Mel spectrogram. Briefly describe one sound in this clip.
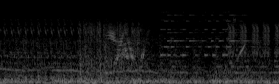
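A bright chime rings as points are collected.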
